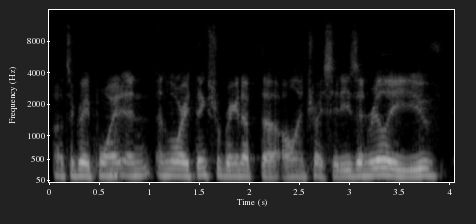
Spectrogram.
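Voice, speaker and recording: Male host, relaxed and dry-sounding, friendly casual chat, reading viewer questions. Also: medium pitch, fast talker, dry recording. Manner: friendly, thanks guests, reads audience questions. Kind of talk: casual video call chat. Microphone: video call.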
